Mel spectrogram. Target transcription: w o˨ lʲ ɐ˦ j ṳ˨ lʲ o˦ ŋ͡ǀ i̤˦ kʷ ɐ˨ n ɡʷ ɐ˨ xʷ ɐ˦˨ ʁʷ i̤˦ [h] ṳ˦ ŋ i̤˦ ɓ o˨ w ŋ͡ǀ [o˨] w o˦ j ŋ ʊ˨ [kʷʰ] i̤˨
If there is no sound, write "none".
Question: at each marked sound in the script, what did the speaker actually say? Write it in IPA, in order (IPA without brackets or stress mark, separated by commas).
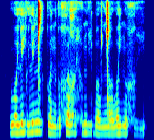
h, o˨, xʷ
